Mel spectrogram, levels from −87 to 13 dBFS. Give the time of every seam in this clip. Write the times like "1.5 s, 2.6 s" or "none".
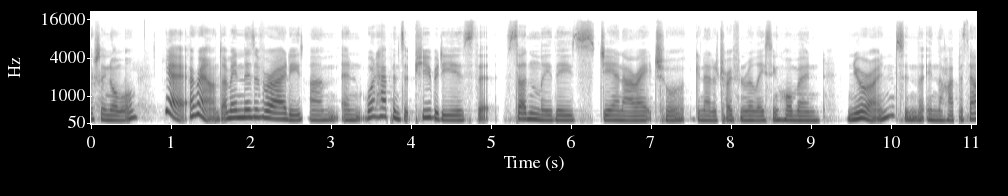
2.6 s, 5.1 s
